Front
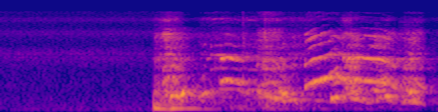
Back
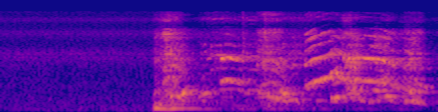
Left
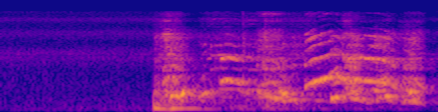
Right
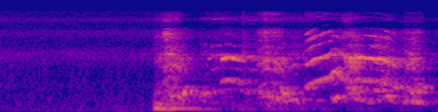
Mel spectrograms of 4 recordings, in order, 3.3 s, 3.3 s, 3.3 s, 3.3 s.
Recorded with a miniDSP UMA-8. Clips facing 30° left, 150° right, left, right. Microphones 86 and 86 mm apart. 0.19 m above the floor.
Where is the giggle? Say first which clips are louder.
Front 10 dB, left 16 dB; 65° left, 0.9 m.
